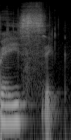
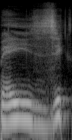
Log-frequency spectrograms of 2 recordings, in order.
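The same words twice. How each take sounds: First: The middle consonant is an s sound. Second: The middle consonant is not an s sound. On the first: The speaker calls it right. "이거 S 발음인데요. basic 이거고요" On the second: The speaker calls it wrong. "basic 하고 발음하면 안 되고요"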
